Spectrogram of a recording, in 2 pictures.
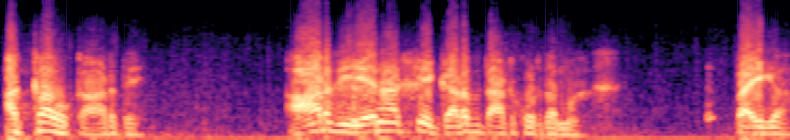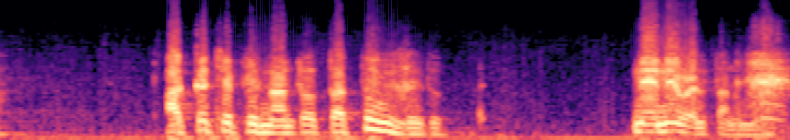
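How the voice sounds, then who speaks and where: An actor playing a meek younger brother who speaks softly and respectfully as he resigns himself to leaving home. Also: mid-range voice, expressive, a little fast, long pauses, a little hiss or hum, natural voice. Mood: resigned. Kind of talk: melodramatic film acting. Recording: film soundtrack with loud music.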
